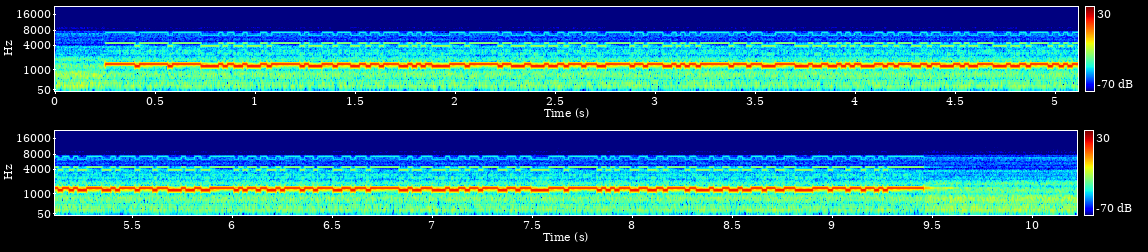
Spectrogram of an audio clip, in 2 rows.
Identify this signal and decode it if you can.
RTTY (45.45 baud, 170 Hz shift), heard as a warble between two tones, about 1360 Hz centre, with room echo. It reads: ZU49A QV4QM RNUAB KFBGQ VFG0L 09YIK LWOQJ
